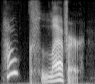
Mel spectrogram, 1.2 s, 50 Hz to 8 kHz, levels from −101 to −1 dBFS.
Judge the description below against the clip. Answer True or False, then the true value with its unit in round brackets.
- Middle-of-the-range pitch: False (270 Hz)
